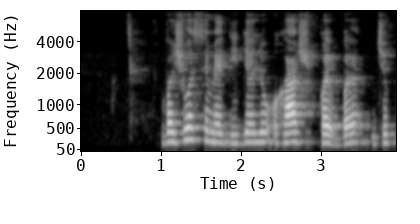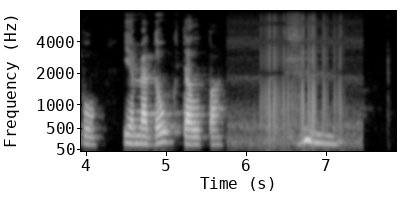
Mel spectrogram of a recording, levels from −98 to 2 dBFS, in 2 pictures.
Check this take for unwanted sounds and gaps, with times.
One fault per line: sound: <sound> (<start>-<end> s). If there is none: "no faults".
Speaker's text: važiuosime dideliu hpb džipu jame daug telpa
sound: laugh (6.2-7.3 s)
